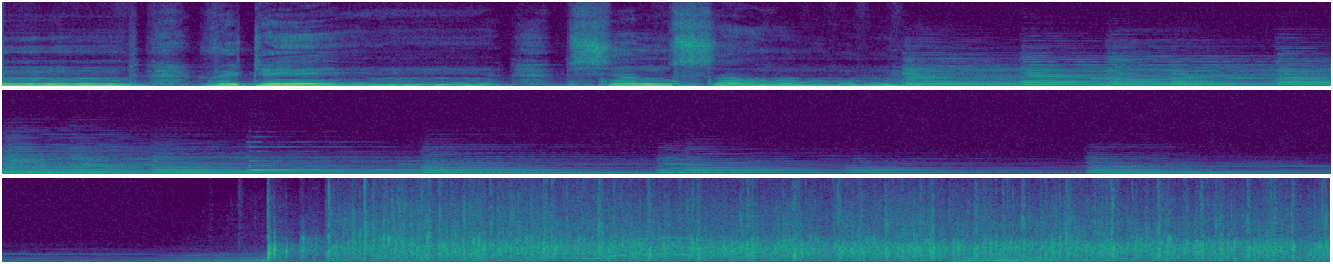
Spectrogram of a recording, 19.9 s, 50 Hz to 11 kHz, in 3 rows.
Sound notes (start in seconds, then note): 4.6 jazzy piano music plays; 14.4 applause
